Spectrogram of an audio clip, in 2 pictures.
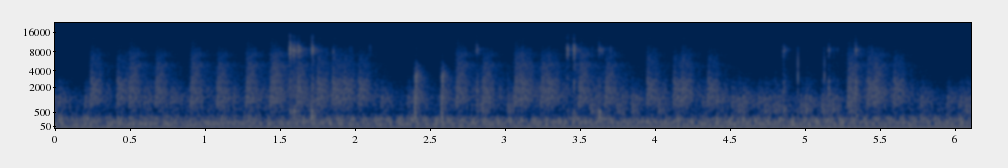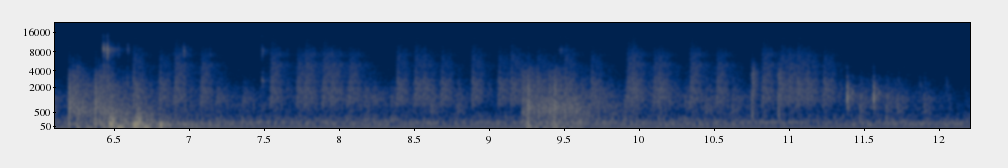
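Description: Boots step across a hard tiled floor.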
